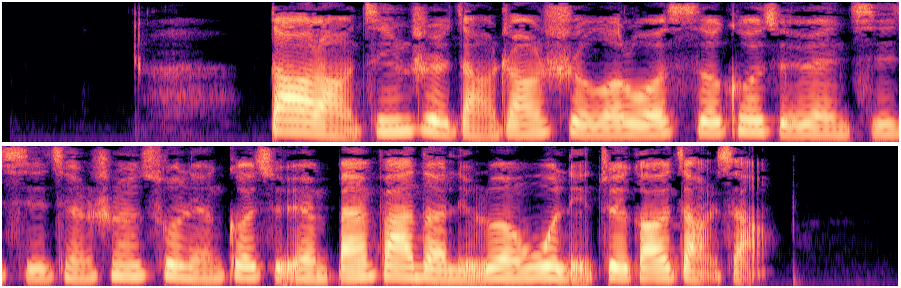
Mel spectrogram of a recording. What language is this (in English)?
Chinese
